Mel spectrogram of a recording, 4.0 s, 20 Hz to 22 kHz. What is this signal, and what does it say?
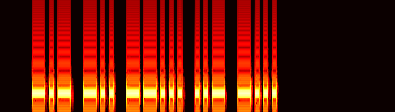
Morse code, heard as a keyed tone, about 28 wpm, 700 Hz. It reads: KD7UB
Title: USA Call Signs - 5 Characters - Repeated 2x - 28wpm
